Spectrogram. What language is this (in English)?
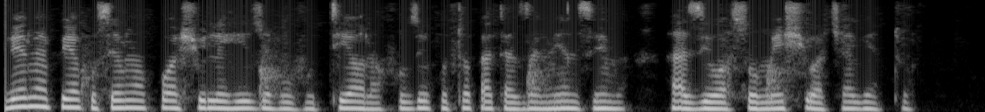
Swahili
